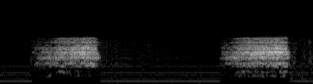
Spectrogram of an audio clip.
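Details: Barn owl calling in its nest box in May, where a second egg has hatched and another owl has been visiting: two harsh, noisy hisses about three-quarters of a second each, separated by a pause of over a second. A low steady hum sounds between them.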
